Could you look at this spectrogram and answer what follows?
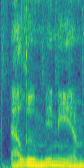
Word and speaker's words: aluminium: where is it from aluminium packaging I don't know where this company is oh it is England okay yeah okay so that's the European pronunciation of aluminum let's keep going the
